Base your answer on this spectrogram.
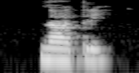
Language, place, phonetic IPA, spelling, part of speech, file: Russian, Saint Petersburg, [ˈnatrʲɪj], натрий, noun, LL-Q7737 (rus)-натрий.wav
- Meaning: sodium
